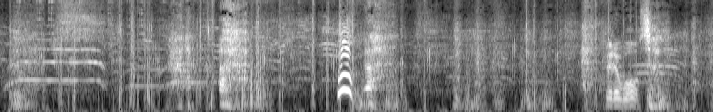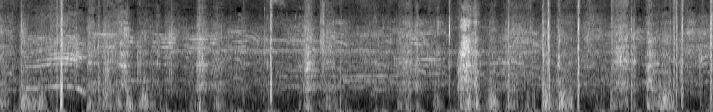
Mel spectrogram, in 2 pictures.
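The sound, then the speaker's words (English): Steady, rhythmic running footsteps patter along a track under scattered voices and a brief excited shout, with occasional louder thumps and bursts of background noise. “Six laps of the track, we'll be home, it's brilliant.”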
